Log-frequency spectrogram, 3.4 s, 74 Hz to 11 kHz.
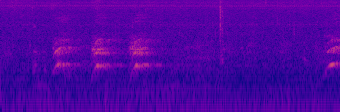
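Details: Female Belgian Malinois attacking during civil drive training, giving short, harsh barks in a quick series of three about every 0.4 seconds, a pause, then one more bark; faint background noise underneath.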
